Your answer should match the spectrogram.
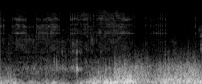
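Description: Spinning reel being cranked to reel in a hooked pompano, a fast mechanical rattle of its gears that gets louder about a second in.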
